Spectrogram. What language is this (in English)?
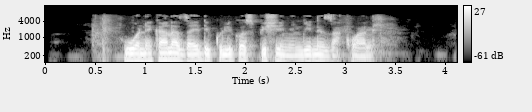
Swahili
